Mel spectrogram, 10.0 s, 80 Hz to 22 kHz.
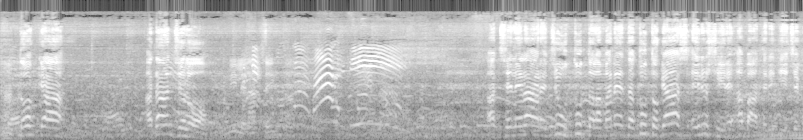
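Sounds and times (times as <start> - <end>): crowd voices: 0.0 - 10.0
child's high-pitched call: 3.6 - 5.2.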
